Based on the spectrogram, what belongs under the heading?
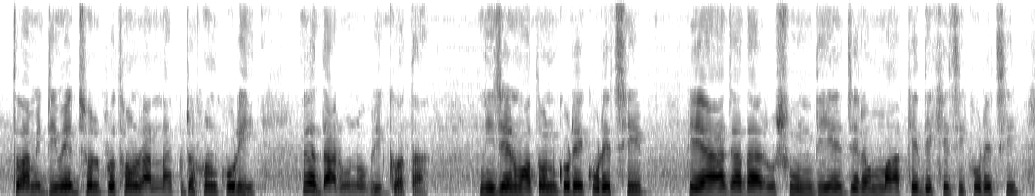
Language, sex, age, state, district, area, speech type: Bengali, female, 45-60, West Bengal, Paschim Bardhaman, urban, spontaneous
